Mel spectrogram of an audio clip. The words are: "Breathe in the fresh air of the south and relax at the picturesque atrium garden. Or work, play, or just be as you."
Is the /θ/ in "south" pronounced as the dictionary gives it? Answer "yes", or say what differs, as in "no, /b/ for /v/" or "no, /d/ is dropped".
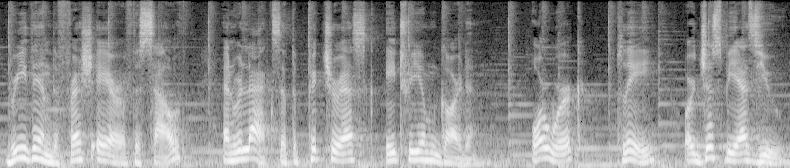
yes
